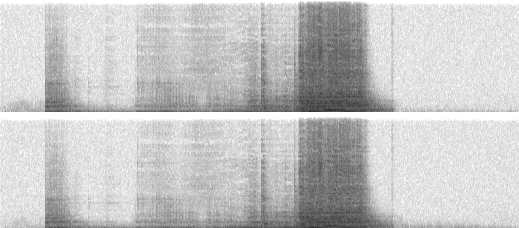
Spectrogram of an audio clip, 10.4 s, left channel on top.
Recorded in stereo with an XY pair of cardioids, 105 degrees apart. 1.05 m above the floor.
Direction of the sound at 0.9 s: 20° left.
